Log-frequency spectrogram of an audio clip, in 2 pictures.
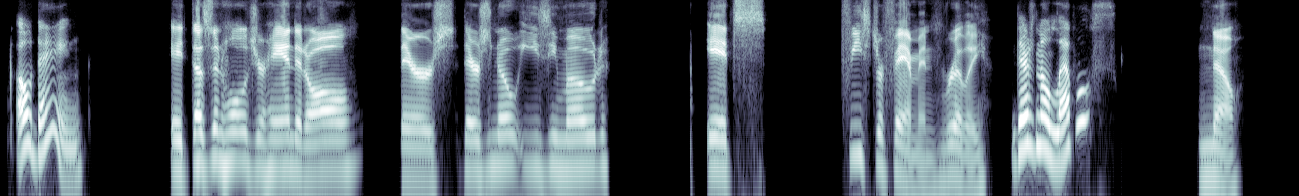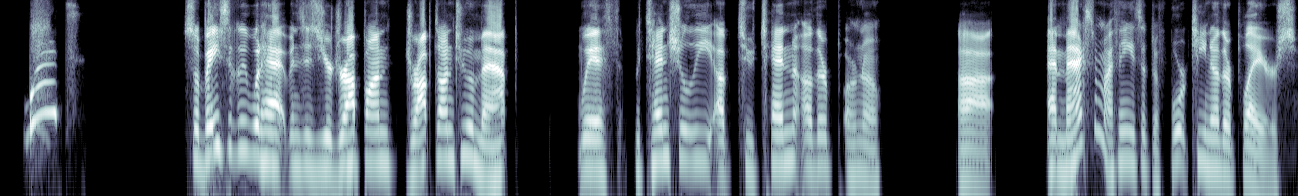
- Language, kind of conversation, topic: English, unstructured, What hobby would help me smile more often?
- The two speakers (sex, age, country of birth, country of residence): female, 55-59, United States, United States; male, 35-39, United States, United States
- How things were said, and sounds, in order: tapping; surprised: "What?"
